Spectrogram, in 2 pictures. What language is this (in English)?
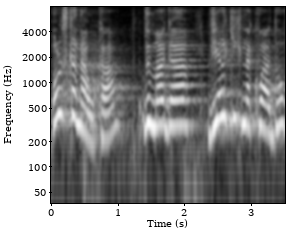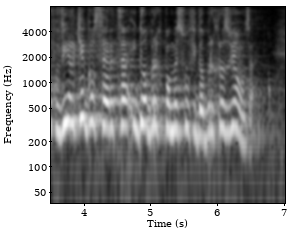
Polish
